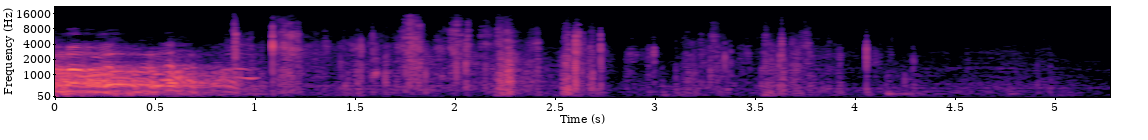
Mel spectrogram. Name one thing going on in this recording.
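Paper crinkles and rustles as it is unfolded close by.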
